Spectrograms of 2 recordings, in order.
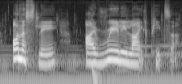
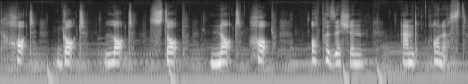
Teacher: at the start honest and when you're creating the sound honest the lip shape is very round and quite small and so it's not very long wide like some of the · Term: Short Round o sound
